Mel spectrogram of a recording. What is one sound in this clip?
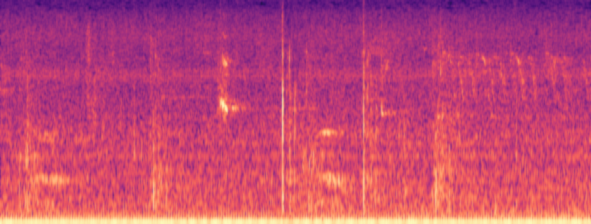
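A tennis ball is bounced on the ground before a serve.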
